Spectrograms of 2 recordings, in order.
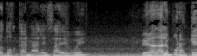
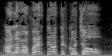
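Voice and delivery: high raised voice, pushing to be heard; calling into phone; 9 semitones higher than usual. Real, not acted. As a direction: gritando al teléfono para que lo oigan. Shouting into the phone. (habla fuerte y agudo por el teléfono)

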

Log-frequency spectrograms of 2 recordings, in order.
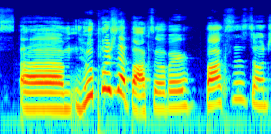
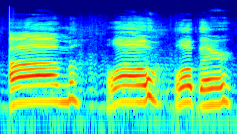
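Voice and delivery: higher, louder questioning hello; calling out; 3 semitones higher, 5 dB louder, slower than usual. Real, not acted. Player calling to whoever moves the rope, calling out. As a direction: call up to someone out of sight.

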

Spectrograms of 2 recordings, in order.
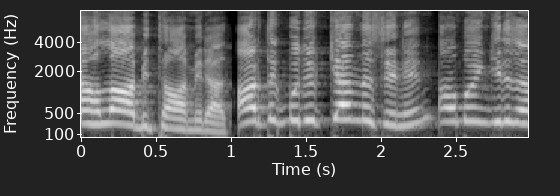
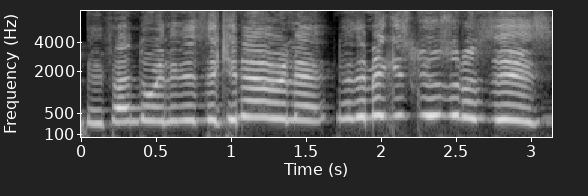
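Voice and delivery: higher-pitched, alarmed questioning; mock alarm; 5 semitones higher than usual. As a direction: play startled at an armed stranger. Threatened by armed man in game.

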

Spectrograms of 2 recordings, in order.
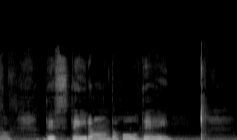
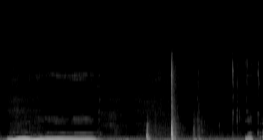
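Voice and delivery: usual speaking voice

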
